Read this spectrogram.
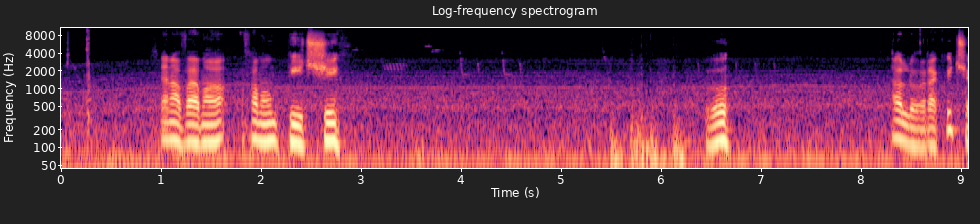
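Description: A man talks calmly into a microphone, close by.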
